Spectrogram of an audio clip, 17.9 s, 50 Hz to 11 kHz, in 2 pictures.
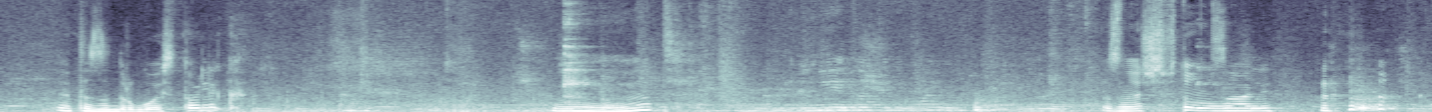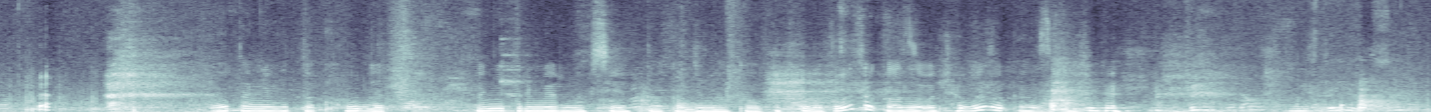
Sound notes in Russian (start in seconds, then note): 8.2 смех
